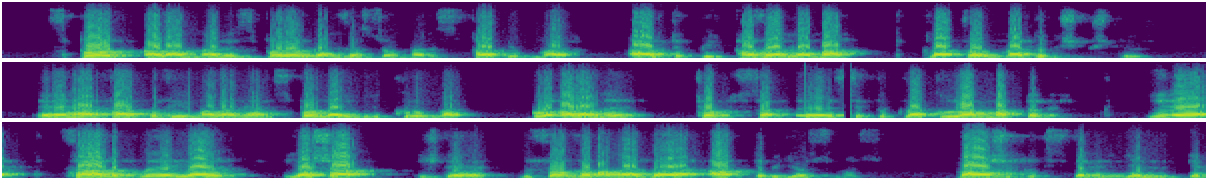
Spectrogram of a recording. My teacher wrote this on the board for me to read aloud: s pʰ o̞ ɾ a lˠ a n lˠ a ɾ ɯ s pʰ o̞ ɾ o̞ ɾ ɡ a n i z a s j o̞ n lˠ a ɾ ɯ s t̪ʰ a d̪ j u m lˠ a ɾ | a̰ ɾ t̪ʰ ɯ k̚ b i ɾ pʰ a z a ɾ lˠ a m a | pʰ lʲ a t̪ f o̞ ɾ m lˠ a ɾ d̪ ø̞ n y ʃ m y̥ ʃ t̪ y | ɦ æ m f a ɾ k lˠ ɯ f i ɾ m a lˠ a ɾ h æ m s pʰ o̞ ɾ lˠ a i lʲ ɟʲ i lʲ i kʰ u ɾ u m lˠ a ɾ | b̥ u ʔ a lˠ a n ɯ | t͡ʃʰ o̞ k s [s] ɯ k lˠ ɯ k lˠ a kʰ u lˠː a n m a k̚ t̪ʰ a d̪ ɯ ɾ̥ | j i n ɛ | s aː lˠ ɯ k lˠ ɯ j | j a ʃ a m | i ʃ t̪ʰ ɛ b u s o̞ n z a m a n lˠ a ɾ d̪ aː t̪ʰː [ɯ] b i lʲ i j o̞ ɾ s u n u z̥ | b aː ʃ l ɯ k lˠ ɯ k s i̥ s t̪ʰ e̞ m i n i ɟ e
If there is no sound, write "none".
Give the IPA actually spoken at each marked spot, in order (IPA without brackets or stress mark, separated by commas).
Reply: s, ɯ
